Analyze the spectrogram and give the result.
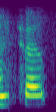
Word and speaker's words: Zoetrope: The two I use online is Zoetrope. Is that how you pronounce it? – Yeah. – Zoetrope, yeah.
